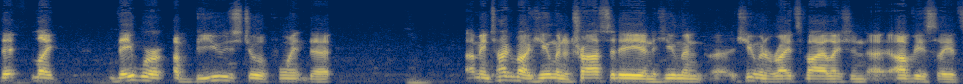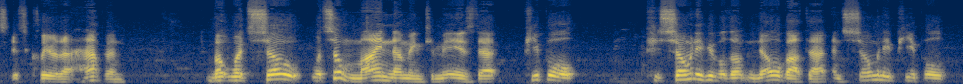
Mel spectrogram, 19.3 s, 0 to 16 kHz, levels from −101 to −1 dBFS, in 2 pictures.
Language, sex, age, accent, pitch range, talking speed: English, male, 30-49, American, 120-175 Hz, 160 wpm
